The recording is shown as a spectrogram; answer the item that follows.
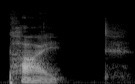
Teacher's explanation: P as in pie. So, we're building up the air in our mouth and then we're opening the lips to release the sound.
